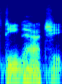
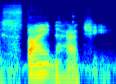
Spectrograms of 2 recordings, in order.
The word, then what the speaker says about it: Steinhatchee: was very impressed that the Weather Channel knew how to pronounce Steenhatchee. Because I mean, look at it, you go like, this is clearly Steinhatchee, you know.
